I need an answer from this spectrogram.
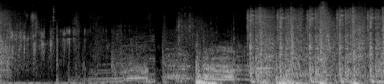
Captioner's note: knife squelches; gunshots boom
